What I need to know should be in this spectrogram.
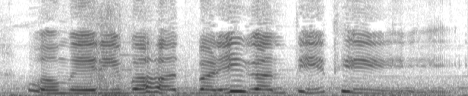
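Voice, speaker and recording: A woman voicing a frightened, remorseful old village mother in an animated horror story, speaking in trembling, stammering pleas. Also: high-pitched, slow, background noise. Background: music.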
